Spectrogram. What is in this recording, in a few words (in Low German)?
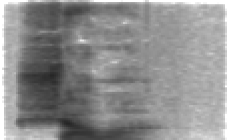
"Schauer", Platt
